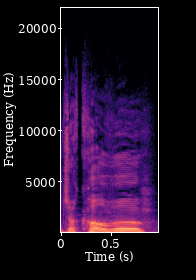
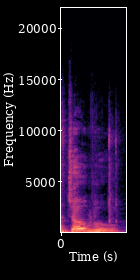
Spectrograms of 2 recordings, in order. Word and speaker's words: Jobu: man who says uh um Jacob and now I'm getting that name wrong what is it what is it right yeah jobu okay this person named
